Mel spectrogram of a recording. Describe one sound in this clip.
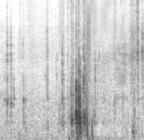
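A hand bumps and rubs against the microphone close up.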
